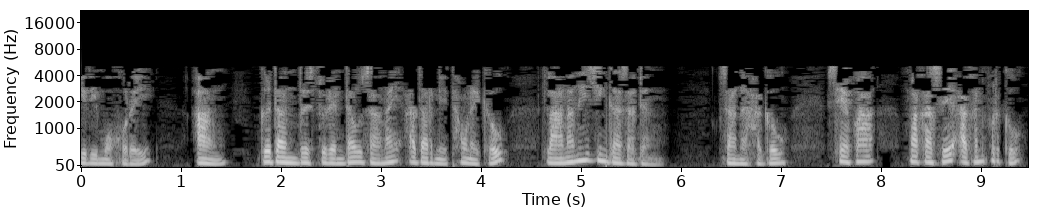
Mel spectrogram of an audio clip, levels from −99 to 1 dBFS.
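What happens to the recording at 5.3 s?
At 5.25 s, just after "जानाय आदारनि थावनायखौ लानानै", there is a block of digital silence about 2.7 ms long. The output briefly gets zeros instead of audio, which fits a 128-sample buffer that was not filled in time. The cut is too short to hear as silence. It comes across as a tick or a dip.

Across that moment, and the whole clip, the speech also carries heavy codec damage. It sounds watery and swirly, and there is nothing above 5 kHz. This is likely MP3 compression at a very low bitrate, around 16 kbps, where weak frequency lines flicker on and off.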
